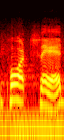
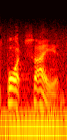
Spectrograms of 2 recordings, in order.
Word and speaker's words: Port Said: And you don't say Port Said, it's Port Said.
